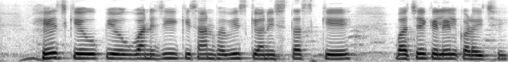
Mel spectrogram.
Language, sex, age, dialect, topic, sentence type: Magahi, female, 31-35, Western, banking, statement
